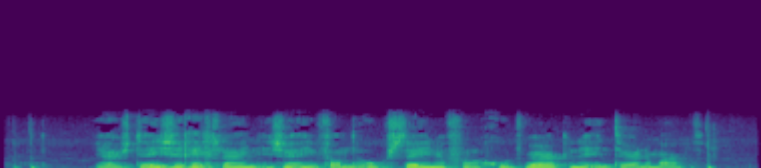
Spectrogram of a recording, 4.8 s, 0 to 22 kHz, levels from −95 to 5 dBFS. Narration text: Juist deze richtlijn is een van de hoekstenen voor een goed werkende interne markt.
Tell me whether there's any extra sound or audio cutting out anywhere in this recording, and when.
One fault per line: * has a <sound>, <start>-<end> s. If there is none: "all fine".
all fine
